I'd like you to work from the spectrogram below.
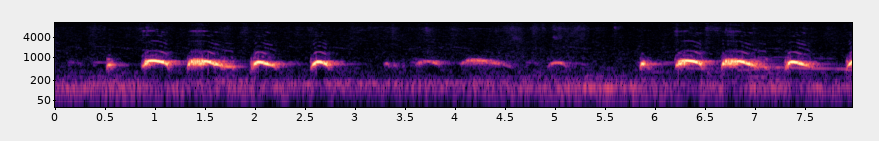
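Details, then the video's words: Loud, melodious calling of a spotted dove: a rhythmic series of short hollow coos, four or five in quick succession, then softer drawn notes before the pattern repeats. "SUARA BURUNG DERKUKU ( suara keras )"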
